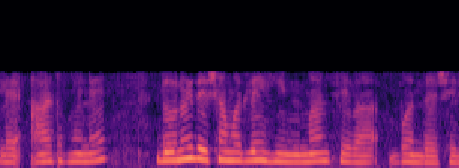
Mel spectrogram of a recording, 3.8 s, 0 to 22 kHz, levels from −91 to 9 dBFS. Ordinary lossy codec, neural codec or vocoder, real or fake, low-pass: none; codec, 44.1 kHz, 7.8 kbps, DAC; fake; 3.6 kHz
